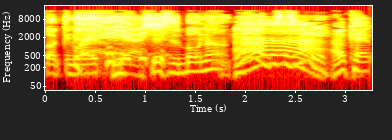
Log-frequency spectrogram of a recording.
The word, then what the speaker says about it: Bonang: Cause I was saying Bonang, but it's Bonang.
